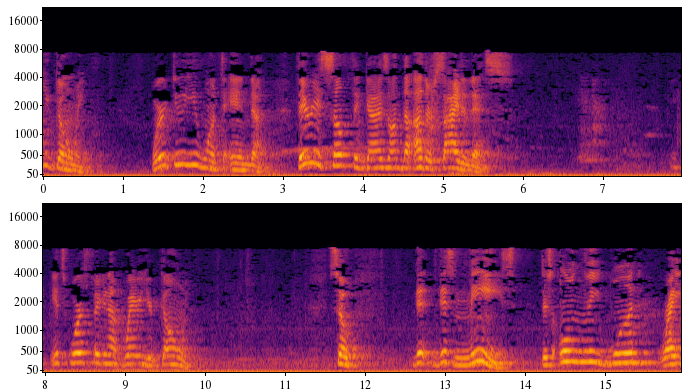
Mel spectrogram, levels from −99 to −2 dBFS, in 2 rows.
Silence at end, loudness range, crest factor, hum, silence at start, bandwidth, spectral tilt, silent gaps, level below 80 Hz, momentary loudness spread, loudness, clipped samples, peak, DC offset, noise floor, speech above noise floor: 0 s; 7 LU; 18 dB; none; 0 s; 8 kHz; -5 dB/octave; none; -46 dBFS; 24 LU; -26 LUFS; under 0.1%; -8 dBFS; 1%; -49 dBFS; 23 dB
